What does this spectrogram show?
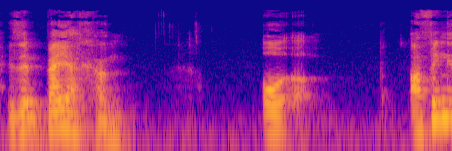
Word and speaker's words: Baekhyun: his name is it baekhyun or i think it's it's like almost like saying beckham i'm almost saying bacon but it's like bae baekhyun so please i break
